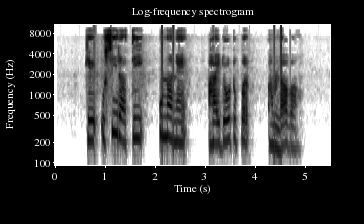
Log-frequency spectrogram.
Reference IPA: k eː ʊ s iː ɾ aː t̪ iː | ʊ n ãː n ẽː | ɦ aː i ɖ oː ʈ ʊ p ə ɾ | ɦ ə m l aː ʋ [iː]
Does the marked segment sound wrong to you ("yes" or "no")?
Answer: yes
